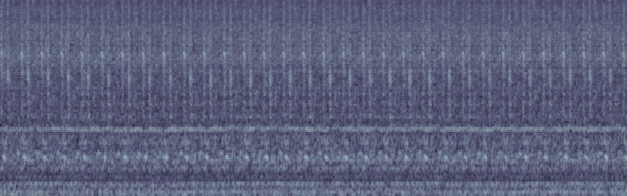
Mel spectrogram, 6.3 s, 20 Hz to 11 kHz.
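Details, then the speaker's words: 2009 Cadillac Escalade: fast, even metallic ticking, two or three a second, over smooth idle once warmed up; goes quiet on restart; owner suspects the oil pump going out, unconfirmed. "yeah you can still hear the tick like I said dried like how it isoot still ticking every time it warms up it ticks every"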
